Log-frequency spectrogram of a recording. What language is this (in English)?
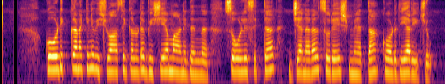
Malayalam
